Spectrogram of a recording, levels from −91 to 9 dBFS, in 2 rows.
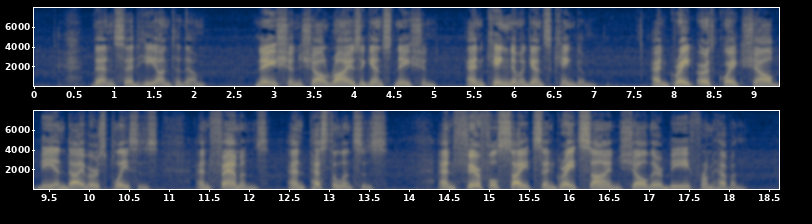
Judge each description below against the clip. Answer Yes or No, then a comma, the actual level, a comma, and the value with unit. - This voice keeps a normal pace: No, slow, 125 wpm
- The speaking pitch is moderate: No, low, 115 Hz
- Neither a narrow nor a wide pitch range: Yes, average, 3.3 semitones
